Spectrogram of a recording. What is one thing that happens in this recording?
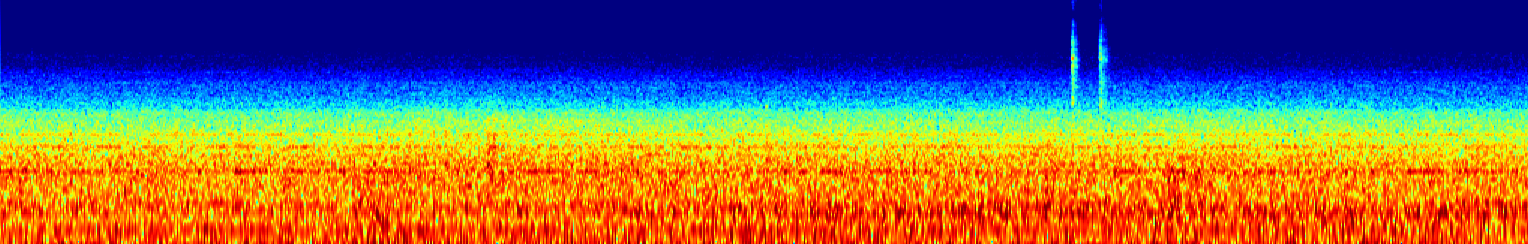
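A train engine rumbles steadily as the train runs along the track.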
